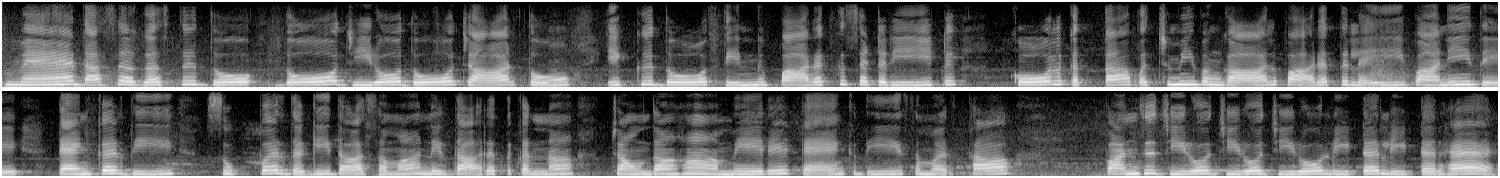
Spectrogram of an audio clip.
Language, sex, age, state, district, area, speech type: Punjabi, female, 45-60, Punjab, Jalandhar, urban, read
